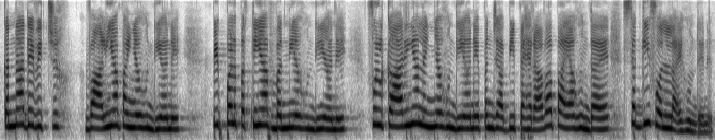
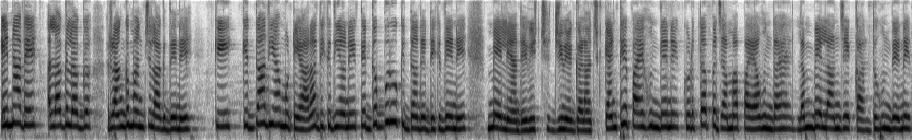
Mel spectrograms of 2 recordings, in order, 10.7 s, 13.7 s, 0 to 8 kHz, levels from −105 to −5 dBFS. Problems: background sounds at intervals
